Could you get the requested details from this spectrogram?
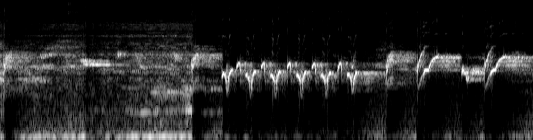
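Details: Kutilang, sooty-headed bulbul, in a full varied song used as a master recording for training other birds: a rapid run of repeated bright chirps dipping and rising, then looping whistled notes, preceded by a burst of harsh noisy sound.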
